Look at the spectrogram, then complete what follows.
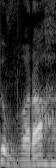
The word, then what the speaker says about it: वराह: वराह कहा है, लेकिन वो वराह ठीक से प्रोनाउंस नहीं कर पाया, तो वो किंग बोरा कहता है कि ये किंग बोरा है। बोरा मतलब वराह, पर उसका प्रोनाउंसिएशन सही नहीं था संस्कृत का, तो उसने उसको बोरा कहा।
